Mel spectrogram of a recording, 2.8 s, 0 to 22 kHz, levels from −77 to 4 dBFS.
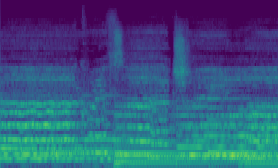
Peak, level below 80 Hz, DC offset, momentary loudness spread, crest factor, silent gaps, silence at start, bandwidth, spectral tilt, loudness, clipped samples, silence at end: -8 dBFS; -54 dBFS; under 0.1%; 4 LU; 12 dB; none; 0 s; 15 kHz; -5.5 dB/octave; -21 LUFS; under 0.1%; 0 s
